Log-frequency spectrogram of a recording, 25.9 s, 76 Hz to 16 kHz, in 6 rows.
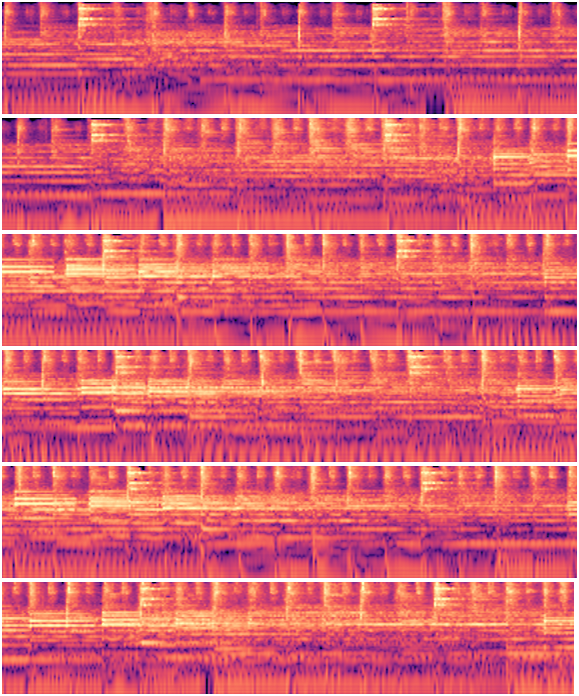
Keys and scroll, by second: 6.8 ctrl+0.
